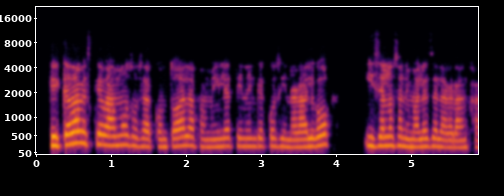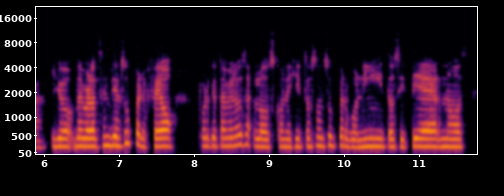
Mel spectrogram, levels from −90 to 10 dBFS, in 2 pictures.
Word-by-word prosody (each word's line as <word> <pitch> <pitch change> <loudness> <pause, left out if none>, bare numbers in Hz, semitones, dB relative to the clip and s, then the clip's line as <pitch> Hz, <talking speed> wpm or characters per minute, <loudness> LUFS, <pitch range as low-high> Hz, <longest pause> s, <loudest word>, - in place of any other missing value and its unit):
que 240 -2 +7
cada 275 +4 +8
vez 300 -4 +2
que 275 -2 +3
vamos, 250 0 +2
o 230 - -4
sea, 210 -1 -1
con 200 0 -6
toda 220 +3 +1
la 235 -3 -1
familia 205 +2 -5
tienen 215 -1 -5
que 215 -1 -5
cocinar 205 -2 -4
algo 220 +6 +2 0.4
y 235 -2 0
sean 235 +1 +3
los 240 -1 0
animales 210 -2 -1
de 220 - 0
la 200 -2 -2
granja", 185 -1 -5
yo 210 0 0
de 220 +1 0
verdad 215 0 +5
sentía 240 +1 +1
súper 275 -7 -2
feo 215 +1 +3 0.3
porque 225 -1 -5
también 225 +2 -3
los 260 +1 -2
a 265 - -4
los 200 -2 -2
conejitos 205 0 -5
son 225 -1 -5
súper 230 -1 -3
bonitos 205 +1 -2
y 200 - -4
tiernos 210 0 +1
215 Hz, 200 wpm, -19 LUFS, 205-235 Hz, 0.4 s, cada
